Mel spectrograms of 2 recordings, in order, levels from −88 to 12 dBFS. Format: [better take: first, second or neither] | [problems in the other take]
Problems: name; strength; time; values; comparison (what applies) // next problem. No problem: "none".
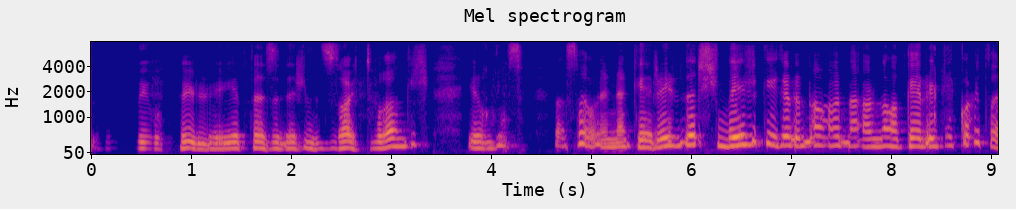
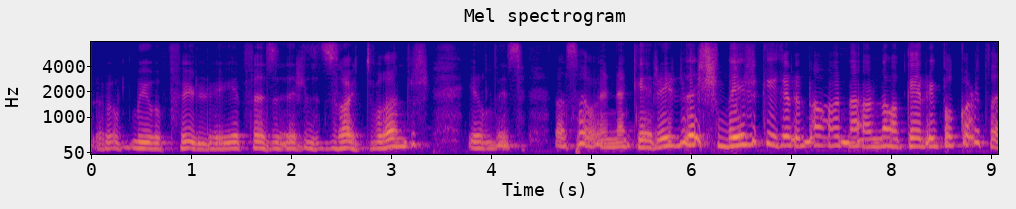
second | noise reduction (neural mask model DeepFilterNet 3)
